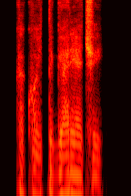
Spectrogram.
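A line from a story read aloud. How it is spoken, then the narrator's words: Hot whisper in ear. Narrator (Russian): жарко прошептала Лиза на ухо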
